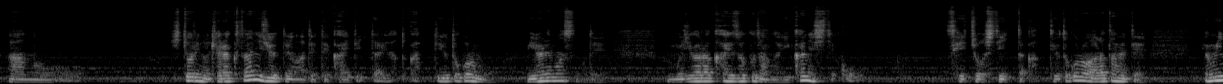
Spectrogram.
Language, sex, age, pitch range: Japanese, male, 20-39, 125-165 Hz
